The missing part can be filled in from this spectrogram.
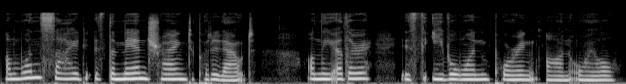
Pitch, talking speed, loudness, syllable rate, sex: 235 Hz, 200 wpm, -15 LUFS, 5.0 syllables/s, female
